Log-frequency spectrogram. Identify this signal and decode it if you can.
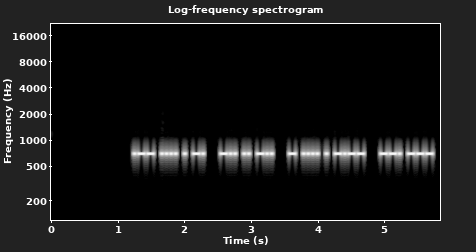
Morse code, heard as a keyed tone, about 36 wpm, 700 Hz. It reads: WHEN DID THEY GO
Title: Sentences from Top 1000 Words - Review Part 5 - 35wpm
